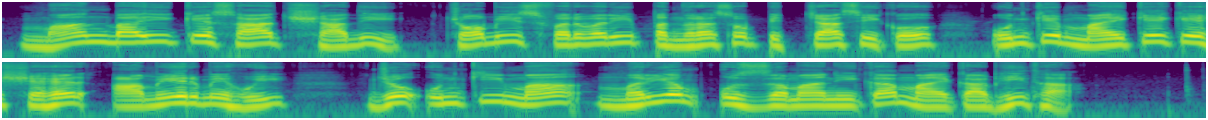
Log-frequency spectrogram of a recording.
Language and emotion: Hindi, neutral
